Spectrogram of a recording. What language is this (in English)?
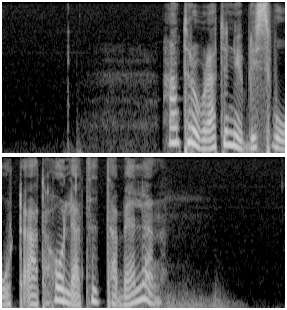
Swedish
